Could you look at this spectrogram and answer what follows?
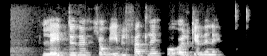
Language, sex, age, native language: Icelandic, female, 40-49, Icelandic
